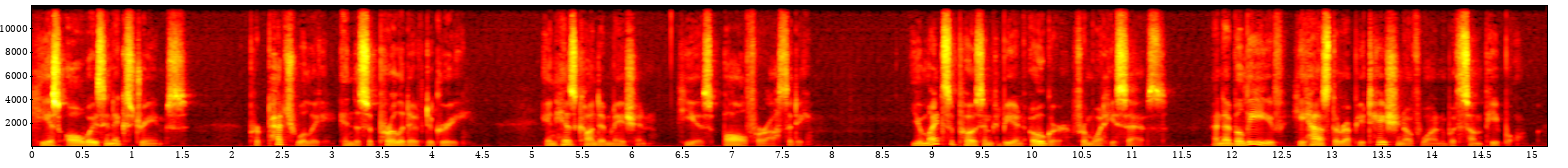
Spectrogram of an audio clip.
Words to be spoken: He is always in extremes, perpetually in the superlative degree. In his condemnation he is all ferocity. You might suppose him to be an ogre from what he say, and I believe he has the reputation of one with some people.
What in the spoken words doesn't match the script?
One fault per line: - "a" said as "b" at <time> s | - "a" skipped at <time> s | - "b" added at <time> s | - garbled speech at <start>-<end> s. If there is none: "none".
- "say" said as "says" at 10.8 s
